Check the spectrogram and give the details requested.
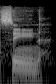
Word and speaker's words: Sin: okay uh one of which is the god seen spelled s i n but pronounced s n in English uh from which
